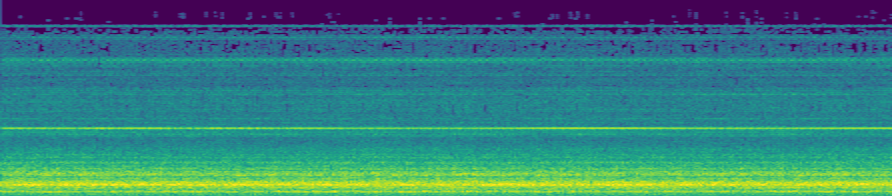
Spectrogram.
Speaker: Waschmaschine mit Lagerschaden hört sich so an.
